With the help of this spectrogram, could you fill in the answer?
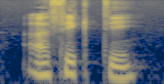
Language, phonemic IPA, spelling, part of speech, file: French, /a.fɛk.te/, affecter, verb, Fr-affecter.ogg
- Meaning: 1. to feign, affect (an emotion, etc.) 2. to allocate (something), 3. to assign someone, to post someone 4. to affect, influence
